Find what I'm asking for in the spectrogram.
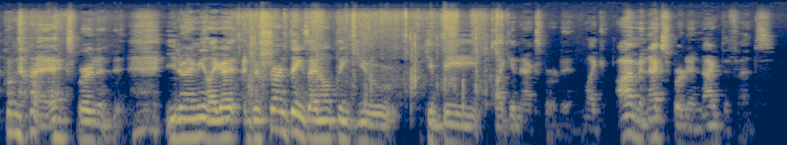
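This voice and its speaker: A man's voice: mid-range voice, fairly quick, few pauses, mellow, slight background noise. A man hosting a podcast in casual chat, talking loosely with many fillers and frequent laughs. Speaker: podcast host.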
